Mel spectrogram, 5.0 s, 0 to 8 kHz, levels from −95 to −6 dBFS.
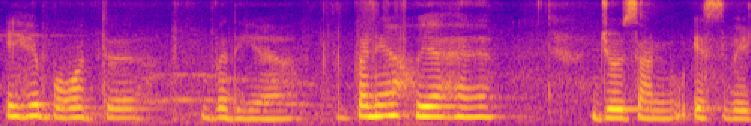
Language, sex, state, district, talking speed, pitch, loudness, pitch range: Punjabi, female, Punjab, Kapurthala, 130 wpm, 220 Hz, -18 LUFS, 205-235 Hz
